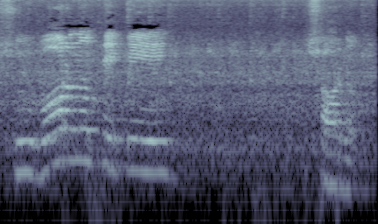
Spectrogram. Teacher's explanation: মাঝখান থেকে উটা বাদ পড়ছে, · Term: মধ্য সরলোপ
